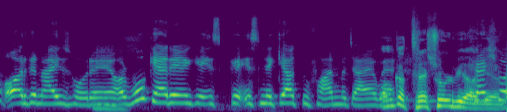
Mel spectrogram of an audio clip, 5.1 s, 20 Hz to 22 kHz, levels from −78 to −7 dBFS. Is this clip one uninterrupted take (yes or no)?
yes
